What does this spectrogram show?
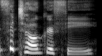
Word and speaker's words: photography: For example, in the word photograph, the stress is on the first part, ph to graph. But in photography, it's on the second part, photography.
